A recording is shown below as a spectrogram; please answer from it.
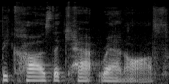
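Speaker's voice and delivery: ordinary delivery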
